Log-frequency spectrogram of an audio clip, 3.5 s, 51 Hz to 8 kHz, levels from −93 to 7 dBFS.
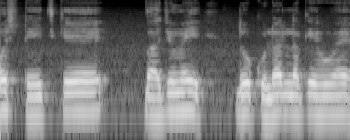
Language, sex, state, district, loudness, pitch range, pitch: Hindi, male, Gujarat, Valsad, -13 LUFS, 125-140 Hz, 130 Hz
